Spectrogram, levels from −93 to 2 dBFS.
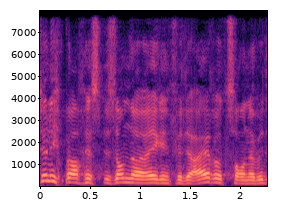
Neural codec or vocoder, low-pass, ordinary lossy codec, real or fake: codec, 16 kHz, 4.8 kbps, FACodec; none; none; fake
